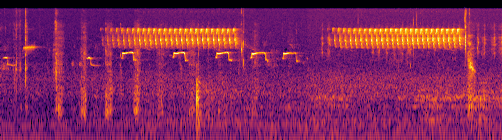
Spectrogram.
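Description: Outdoor birdsong: one bird sings a high, fast, buzzy trill twice, each lasting about three seconds, while another bird gives a run of about six short chirps in the first half.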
